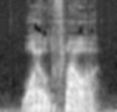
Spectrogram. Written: wild flower

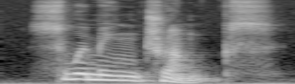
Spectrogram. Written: swimming trunks

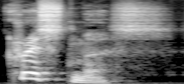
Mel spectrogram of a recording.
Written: Christmas

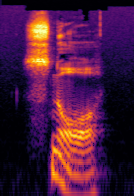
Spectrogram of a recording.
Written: snore

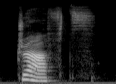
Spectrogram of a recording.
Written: draughts

